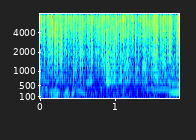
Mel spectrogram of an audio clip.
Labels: {"label": "biophony, cascading saw", "recorder": "SoundTrap 600 or HydroMoth"}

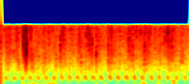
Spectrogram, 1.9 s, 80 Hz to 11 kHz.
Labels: {"label": "biophony, rattle", "recorder": "SoundTrap 500"}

